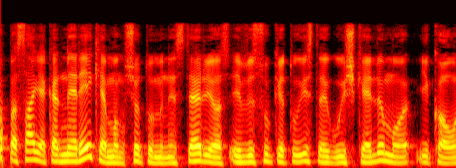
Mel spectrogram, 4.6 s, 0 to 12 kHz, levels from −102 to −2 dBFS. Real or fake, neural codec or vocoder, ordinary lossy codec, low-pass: fake; codec, 16 kHz, 0.9 kbps, LongCat-Audio-Codec; MP3, 64 kbps; 7.2 kHz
